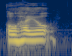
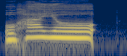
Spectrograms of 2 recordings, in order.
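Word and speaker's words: Ohio (おはよう): But if you listen to the pronunciation, it's quite different. This is Ohio, but you'll notice when says good morning in Japanese, you kind of hold the last part.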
